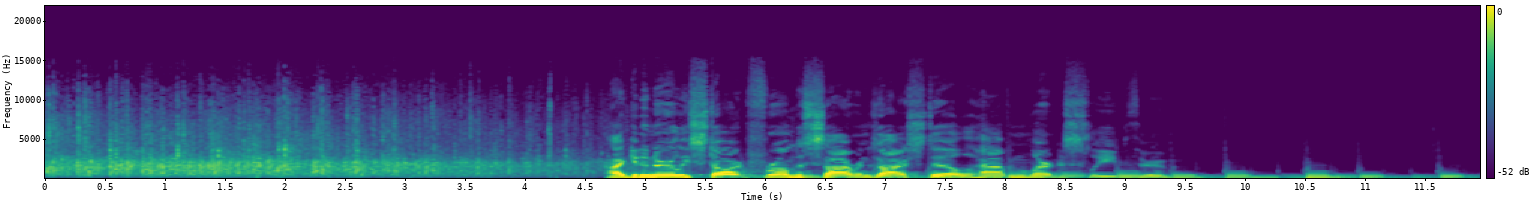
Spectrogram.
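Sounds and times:
audience applause: 0:00.0 - 0:05.4
speech: 0:04.7 - 0:09.7.

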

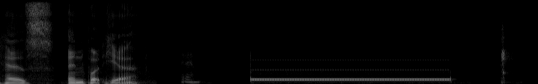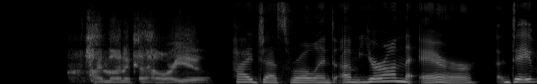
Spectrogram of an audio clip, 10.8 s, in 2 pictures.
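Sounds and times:
speech: 0:00.0 - 0:01.5, 0:06.2 - 0:10.7
telephone dial tone on speakerphone: 0:02.5 - 0:04.6.

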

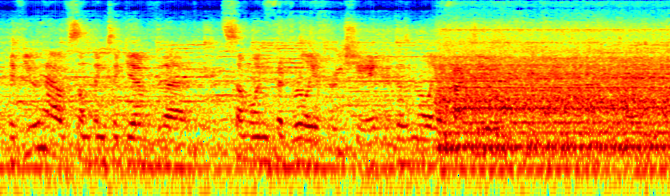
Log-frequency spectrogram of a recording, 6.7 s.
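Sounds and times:
speech: 0:00.1 - 0:05.9
coffee machine running: 0:04.2 - 0:06.6.

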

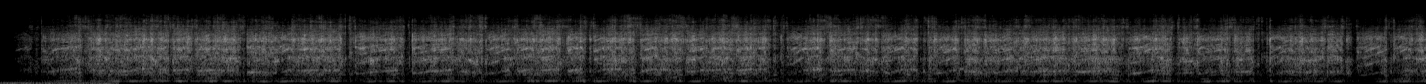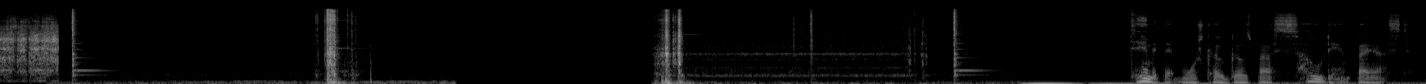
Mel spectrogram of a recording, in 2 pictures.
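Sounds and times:
hand crank turned with a grinding whir: 0:00.2 - 0:14.9
speech: 0:25.7 - 0:28.4.

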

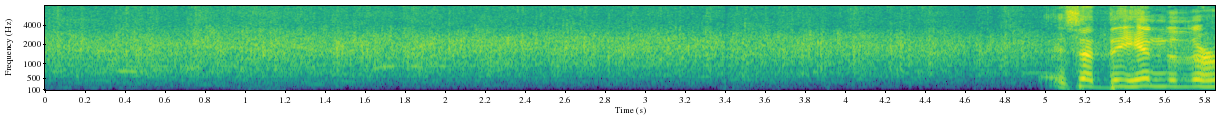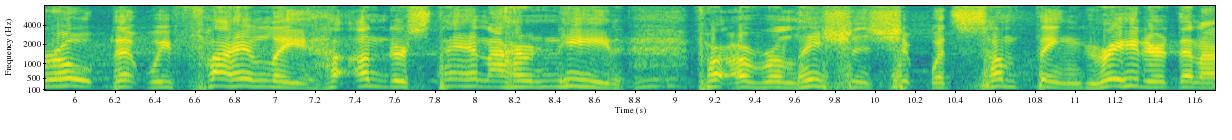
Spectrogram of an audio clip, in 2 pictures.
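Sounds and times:
audience clapping hands: 0:00.0 - 0:06.3
speech: 0:05.0 - 0:11.6.

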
